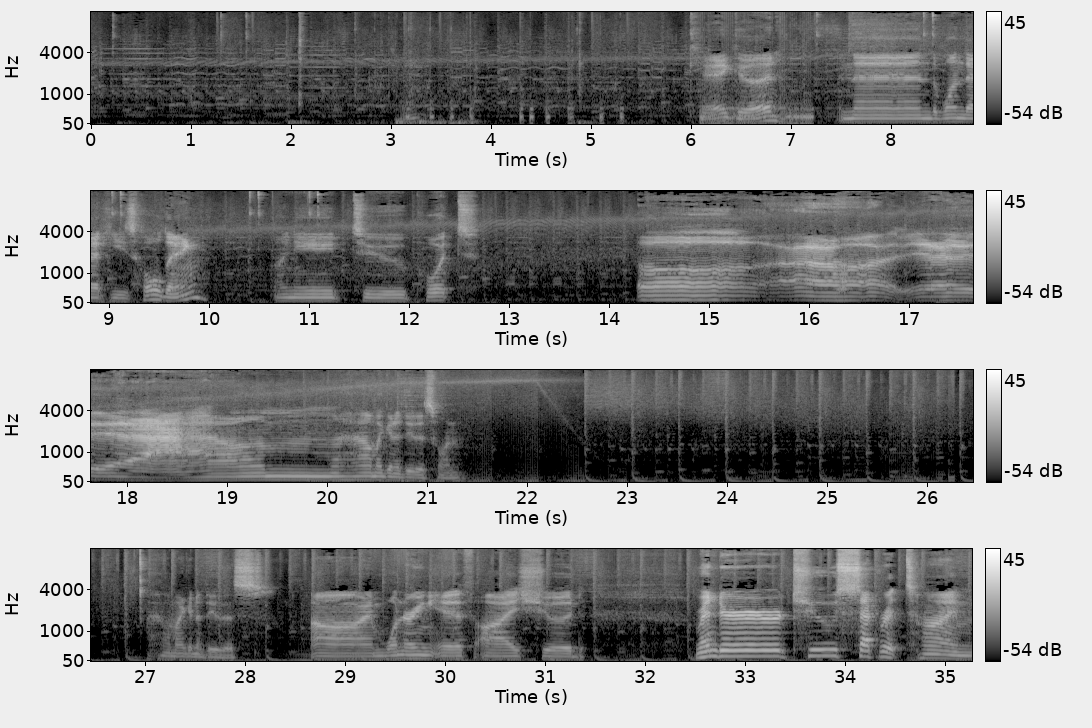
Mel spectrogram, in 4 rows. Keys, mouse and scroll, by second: 0.6-1.2 scroll up 6, 1.9 KP_0, 3.0 Left, 3.2 Left, 3.4 Left, 3.6-5.2 Left, 5.9-7.2 drag, 8.3 click, 9.0 click, 10.3 click, 10.9 click.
